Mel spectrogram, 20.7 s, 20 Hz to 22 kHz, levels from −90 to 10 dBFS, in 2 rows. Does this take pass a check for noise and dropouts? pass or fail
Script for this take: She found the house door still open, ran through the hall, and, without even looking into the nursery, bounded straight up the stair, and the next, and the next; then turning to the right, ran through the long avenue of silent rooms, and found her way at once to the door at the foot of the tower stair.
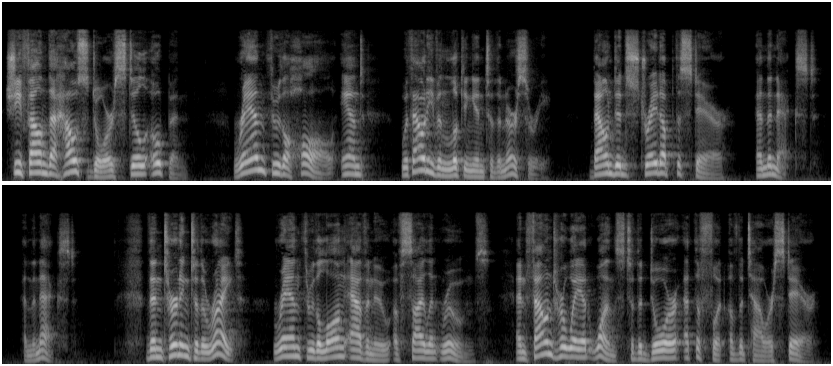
pass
